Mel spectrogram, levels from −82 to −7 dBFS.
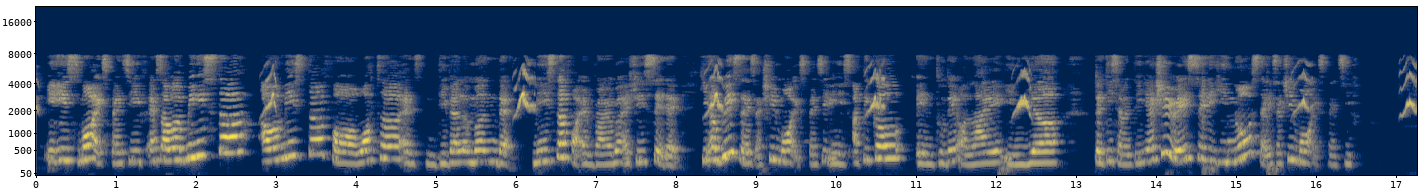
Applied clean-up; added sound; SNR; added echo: classical method WPE with log-MMSE.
